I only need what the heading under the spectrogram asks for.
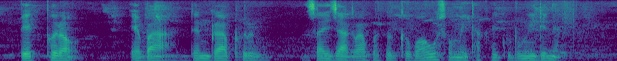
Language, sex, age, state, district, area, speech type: Bodo, male, 30-45, Assam, Baksa, rural, spontaneous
